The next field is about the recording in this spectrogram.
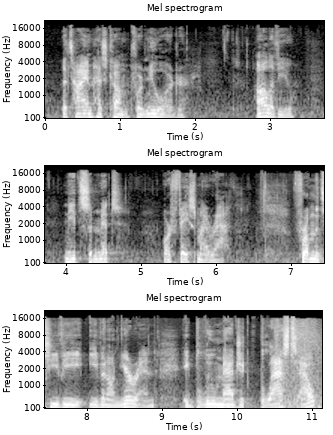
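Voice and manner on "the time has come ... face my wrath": robotic, machine-like computer voice. A face forms on a TV screen and addresses everyone, robotic voice. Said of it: "as a robotic voice speaks".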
